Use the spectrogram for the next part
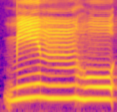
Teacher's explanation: nun sukun ini dibunyikan dengan izhar atau jelas bunyi n-nya ya. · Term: izhar halqi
